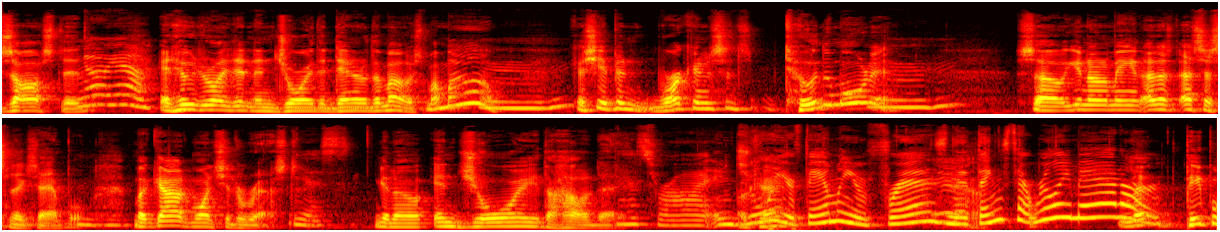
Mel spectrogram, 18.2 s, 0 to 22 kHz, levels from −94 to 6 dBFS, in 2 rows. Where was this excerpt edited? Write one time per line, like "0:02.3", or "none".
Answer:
none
